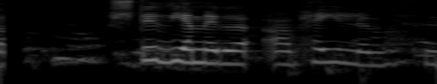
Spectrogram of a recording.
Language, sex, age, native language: Icelandic, male, 9, Icelandic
